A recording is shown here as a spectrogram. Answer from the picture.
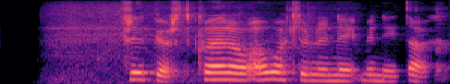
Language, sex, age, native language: Icelandic, female, 40-49, Icelandic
